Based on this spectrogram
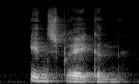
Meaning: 1. to record (especially sound) 2. to reason with, gently advise, pep, encourage, talk sense into
- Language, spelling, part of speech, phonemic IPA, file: Dutch, inspreken, verb, /ˈɪnsprekə(n)/, Nl-inspreken.ogg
